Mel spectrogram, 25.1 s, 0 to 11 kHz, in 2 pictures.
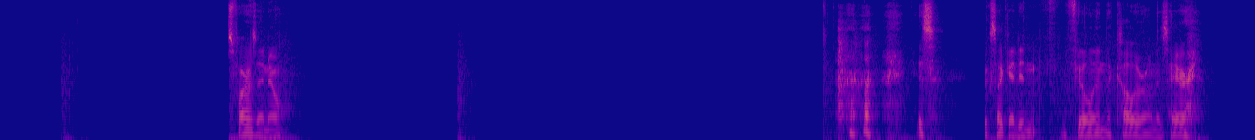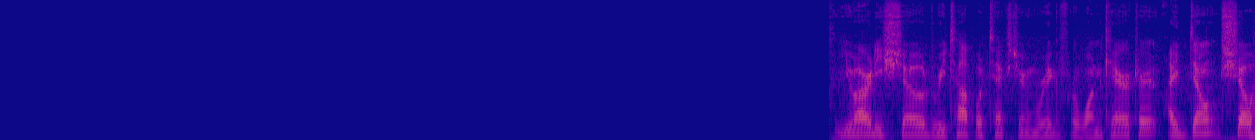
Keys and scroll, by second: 0.9 shift+f, 4.7 z, 6.2-7.2 typing, 12.8 z, 14.5 c, 14.8 z.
